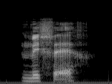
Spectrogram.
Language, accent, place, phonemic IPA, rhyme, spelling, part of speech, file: French, France, Lyon, /me.fɛʁ/, -ɛʁ, méfaire, verb, LL-Q150 (fra)-méfaire.wav
- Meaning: to do wrong; to do something immoral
